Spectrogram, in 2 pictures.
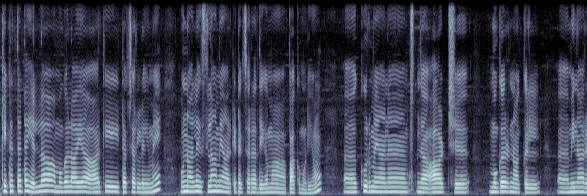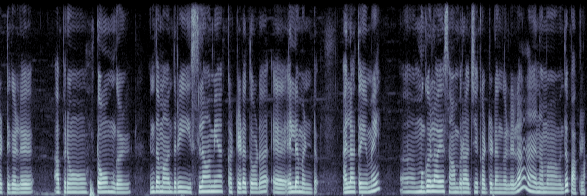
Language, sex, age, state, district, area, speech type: Tamil, female, 18-30, Tamil Nadu, Kanyakumari, urban, read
